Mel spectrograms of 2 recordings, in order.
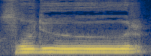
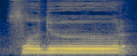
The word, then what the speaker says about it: صدور: So giving the dal an extra velarization would make it sound like a dad. And this is wrong. What we need to pronounce it like is like this. صدور. Sudur, sudur, and not sudur.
